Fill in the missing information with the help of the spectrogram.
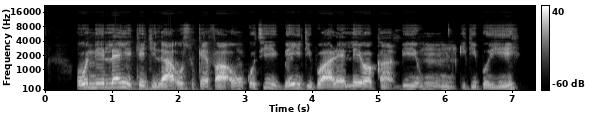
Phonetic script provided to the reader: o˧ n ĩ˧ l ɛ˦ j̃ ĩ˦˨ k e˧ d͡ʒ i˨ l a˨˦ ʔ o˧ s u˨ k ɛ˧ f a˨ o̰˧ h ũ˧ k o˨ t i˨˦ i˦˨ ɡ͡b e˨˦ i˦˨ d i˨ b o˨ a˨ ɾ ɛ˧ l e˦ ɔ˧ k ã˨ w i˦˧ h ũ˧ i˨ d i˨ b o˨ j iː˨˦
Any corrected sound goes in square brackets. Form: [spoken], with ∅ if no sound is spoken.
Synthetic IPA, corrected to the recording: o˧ n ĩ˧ l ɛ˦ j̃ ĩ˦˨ k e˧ d͡ʒ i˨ l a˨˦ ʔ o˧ s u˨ k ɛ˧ f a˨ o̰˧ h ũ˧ k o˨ t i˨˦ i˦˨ ɡ͡b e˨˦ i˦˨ d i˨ b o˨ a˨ ɾ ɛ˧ l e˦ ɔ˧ k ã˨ [b] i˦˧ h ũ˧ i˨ d i˨ b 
